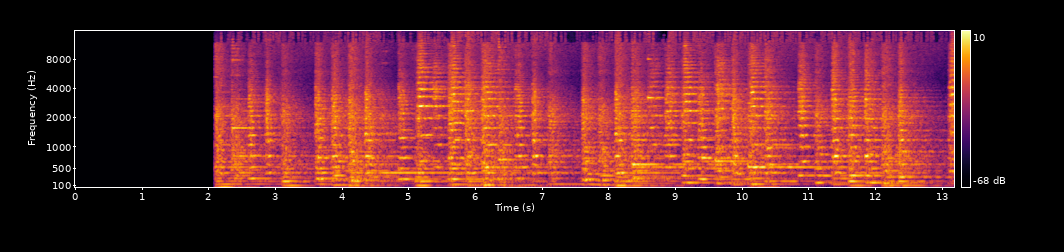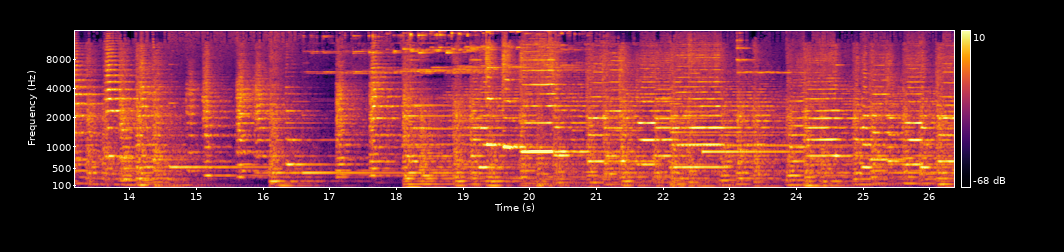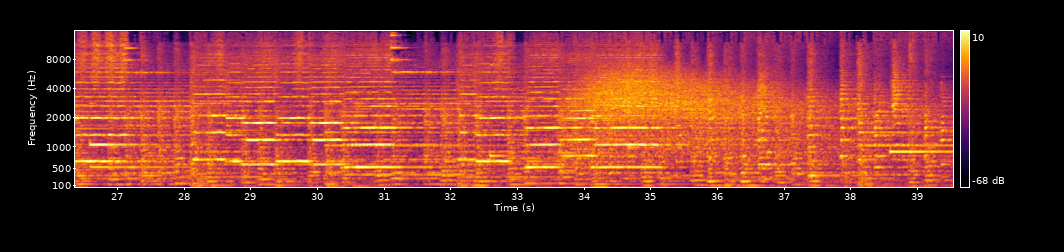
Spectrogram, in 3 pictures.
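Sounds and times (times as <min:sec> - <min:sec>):
optimistic orchestral music: 0:02.1 - 0:39.5.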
